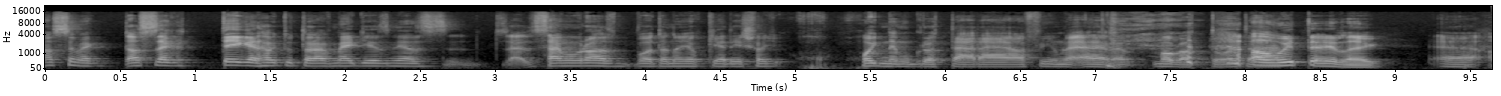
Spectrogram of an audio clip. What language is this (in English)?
Hungarian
